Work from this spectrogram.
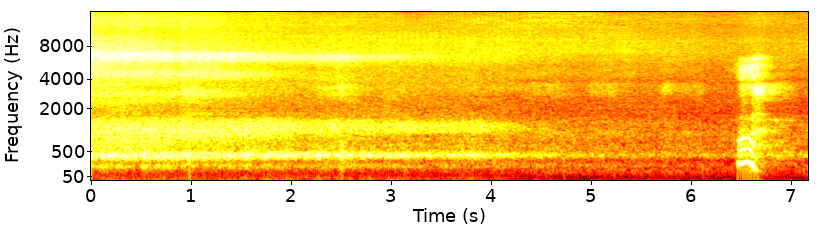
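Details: Hive of honey bees in Texas during an inspection on a hot day following weeks of rain; a strong, even droning buzz fades gradually after about four seconds, then a brief sliding squeak-like sound near the end.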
